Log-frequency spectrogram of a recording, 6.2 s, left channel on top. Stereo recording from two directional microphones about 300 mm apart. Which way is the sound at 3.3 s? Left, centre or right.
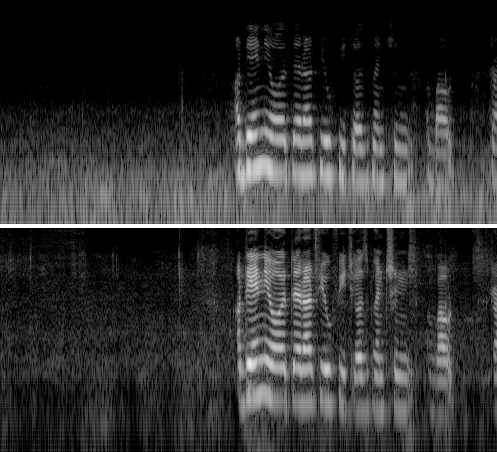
Centre.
